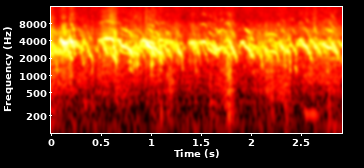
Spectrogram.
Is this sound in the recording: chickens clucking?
yes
